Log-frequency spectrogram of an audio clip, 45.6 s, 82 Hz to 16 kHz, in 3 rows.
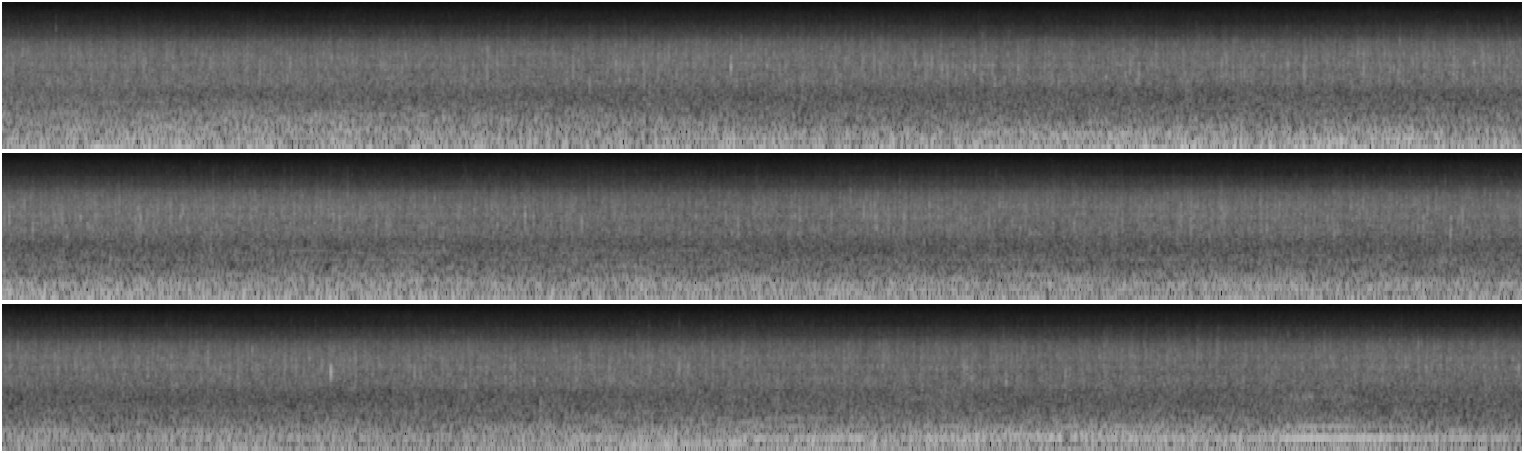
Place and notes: Village Green Cir SE, Smyrna, GA, USA - Smyrna Market Village Pond
This is a pond with a fountain located in the Smyrna Market Village which is frequented by water fowl. It's near a road and sidewalk, so you can hear traffic sounds and bikes. There was a visitor sitting in the swing bench on the left while I was taking the recording.
Recorded with Tascam Dr-100mkiii with dead cat wind screen.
